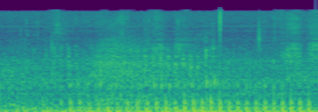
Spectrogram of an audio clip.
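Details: A cheetah purrs in a steady, low, rumbling drone that pulses rapidly and evenly while grooming a person inside its enclosure on a sub-zero winter night in South Africa; these cheetahs purr only when grooming humans.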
